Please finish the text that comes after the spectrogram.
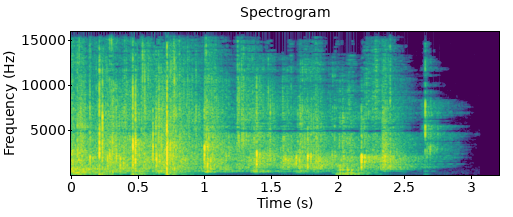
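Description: A short burst of audience applause, many hands clapping in a dense, crackling wash for a couple of seconds before quickly fading out.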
